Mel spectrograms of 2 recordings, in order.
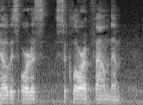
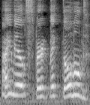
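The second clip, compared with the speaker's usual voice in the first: proud daughter voice; 5 dB louder than usual. Acted. Daughter introduces herself.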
